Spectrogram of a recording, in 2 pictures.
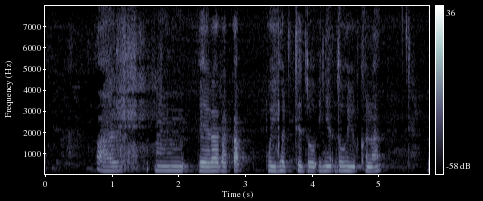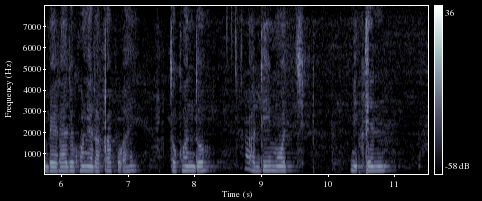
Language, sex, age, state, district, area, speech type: Santali, female, 18-30, West Bengal, Paschim Bardhaman, urban, spontaneous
